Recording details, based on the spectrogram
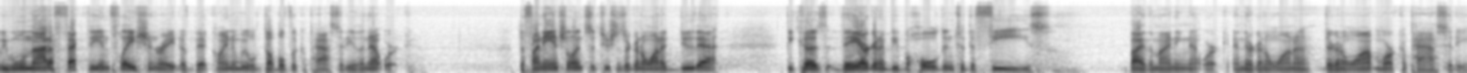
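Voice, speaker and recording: A man talks at a very fast pace in a medium pitch with ordinary variation, the sound dry and close with no echo in a very clean recording with a silent background. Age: 50s. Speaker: conference speaker, system designer. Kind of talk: conference talk.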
